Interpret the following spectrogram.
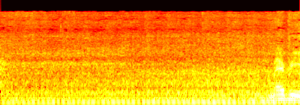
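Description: A log skidder's diesel engine idling steadily.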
